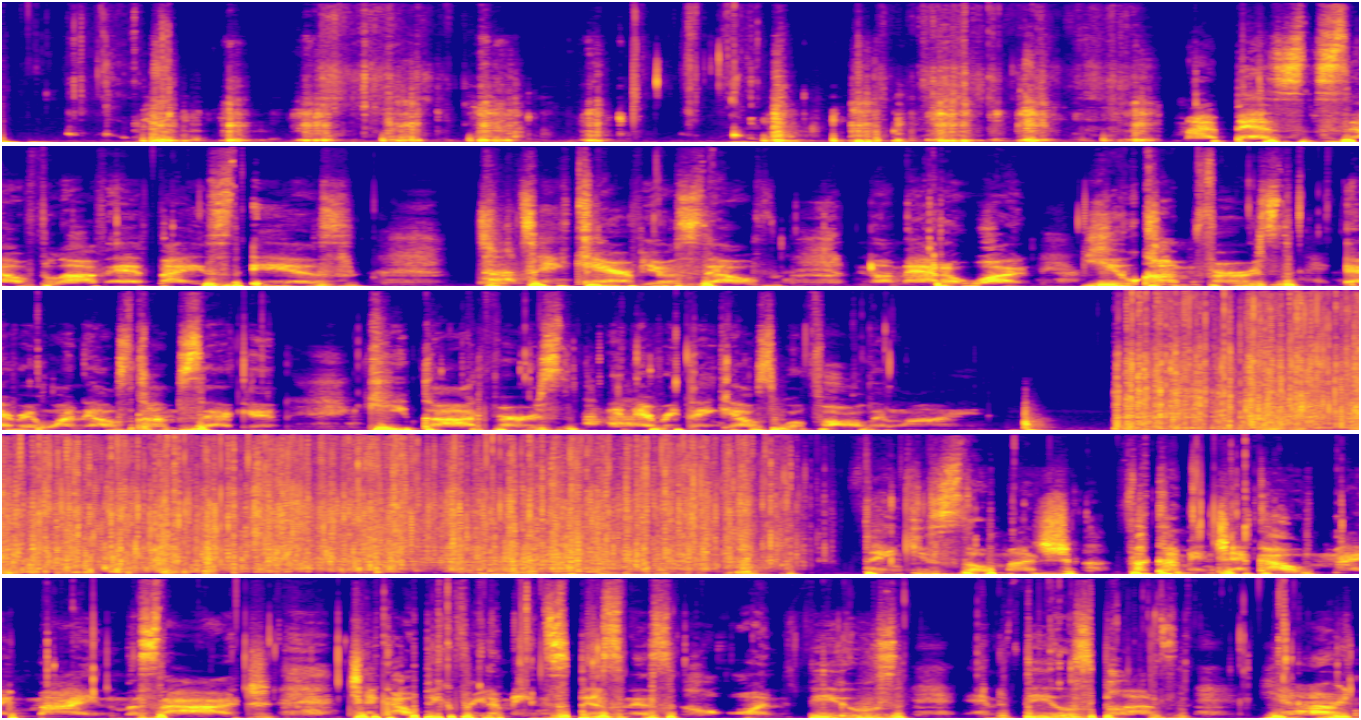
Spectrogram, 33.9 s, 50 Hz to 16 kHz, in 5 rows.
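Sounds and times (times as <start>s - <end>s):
snack bag crinkling: 0.0s - 5.8s, 19.1s - 25.5s, 32.3s - 33.9s
person whispering: 5.9s - 18.5s, 24.6s - 33.9s.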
